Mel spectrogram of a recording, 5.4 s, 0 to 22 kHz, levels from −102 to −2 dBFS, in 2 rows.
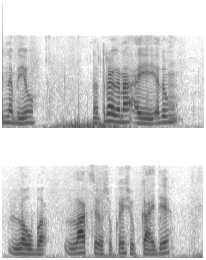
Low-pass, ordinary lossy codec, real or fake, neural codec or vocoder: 7.2 kHz; AAC, 48 kbps; real; none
